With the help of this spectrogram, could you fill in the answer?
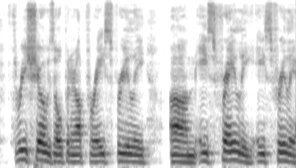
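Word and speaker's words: Frehley: shows opening up for Ace Freely um Ace Frey Ace Freely I know people say you say his name wrong just disclaimer I've been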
